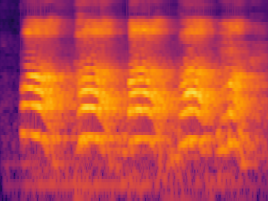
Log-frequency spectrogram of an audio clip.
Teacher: इन व्यंजनों को बोलने के लिए अपने जो होठ है उनका प्रयोग में आ रहा है, इसलिए इनको ओष्ठ्य व्यंजन भी ओष्ठ्य व्यंजन कहते हैं।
